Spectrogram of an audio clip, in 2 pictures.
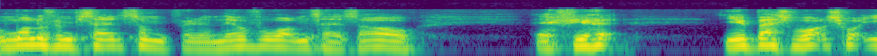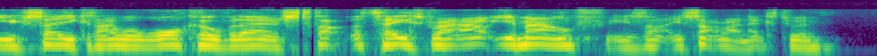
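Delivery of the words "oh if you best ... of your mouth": all-in put-on Yorkshire accent. Retelling one commentator's threat to the other, in a full-on Yorkshire accent. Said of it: "full on Yorkshire accents".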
